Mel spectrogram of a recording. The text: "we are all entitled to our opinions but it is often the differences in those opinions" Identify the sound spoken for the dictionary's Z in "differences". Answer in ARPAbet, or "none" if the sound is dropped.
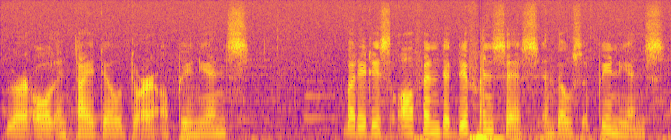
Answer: S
